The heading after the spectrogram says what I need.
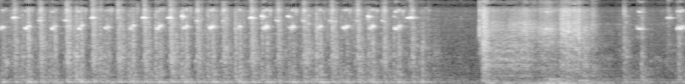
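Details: Old Ford Bronco on a cold start: long cranking with rapid, even starter chugs about four a second, a brief catch, then more cranking. Very cold-blooded, hard starting.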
